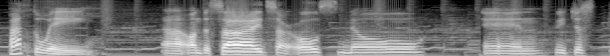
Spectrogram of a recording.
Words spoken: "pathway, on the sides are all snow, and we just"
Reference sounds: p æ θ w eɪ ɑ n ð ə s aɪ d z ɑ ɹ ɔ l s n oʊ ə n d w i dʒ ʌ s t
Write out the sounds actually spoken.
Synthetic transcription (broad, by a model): p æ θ w eɪ ɑ n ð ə s aɪ d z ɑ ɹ ɔ l s n oʊ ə n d w i dʒ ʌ s t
